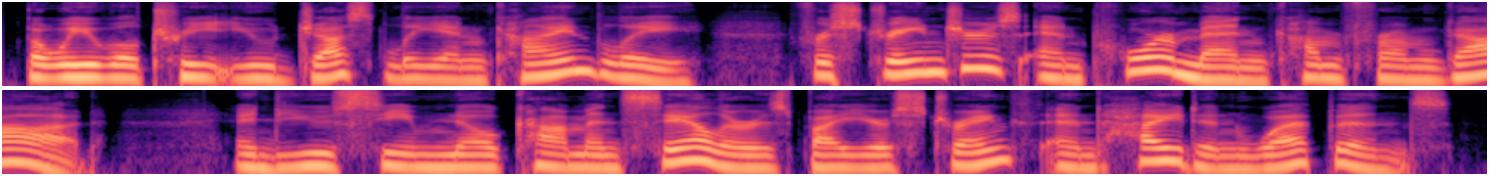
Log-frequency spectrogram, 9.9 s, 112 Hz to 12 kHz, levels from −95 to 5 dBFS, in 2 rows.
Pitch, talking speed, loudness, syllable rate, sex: 185 Hz, 175 wpm, -16 LUFS, 3.9 syllables/s, female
